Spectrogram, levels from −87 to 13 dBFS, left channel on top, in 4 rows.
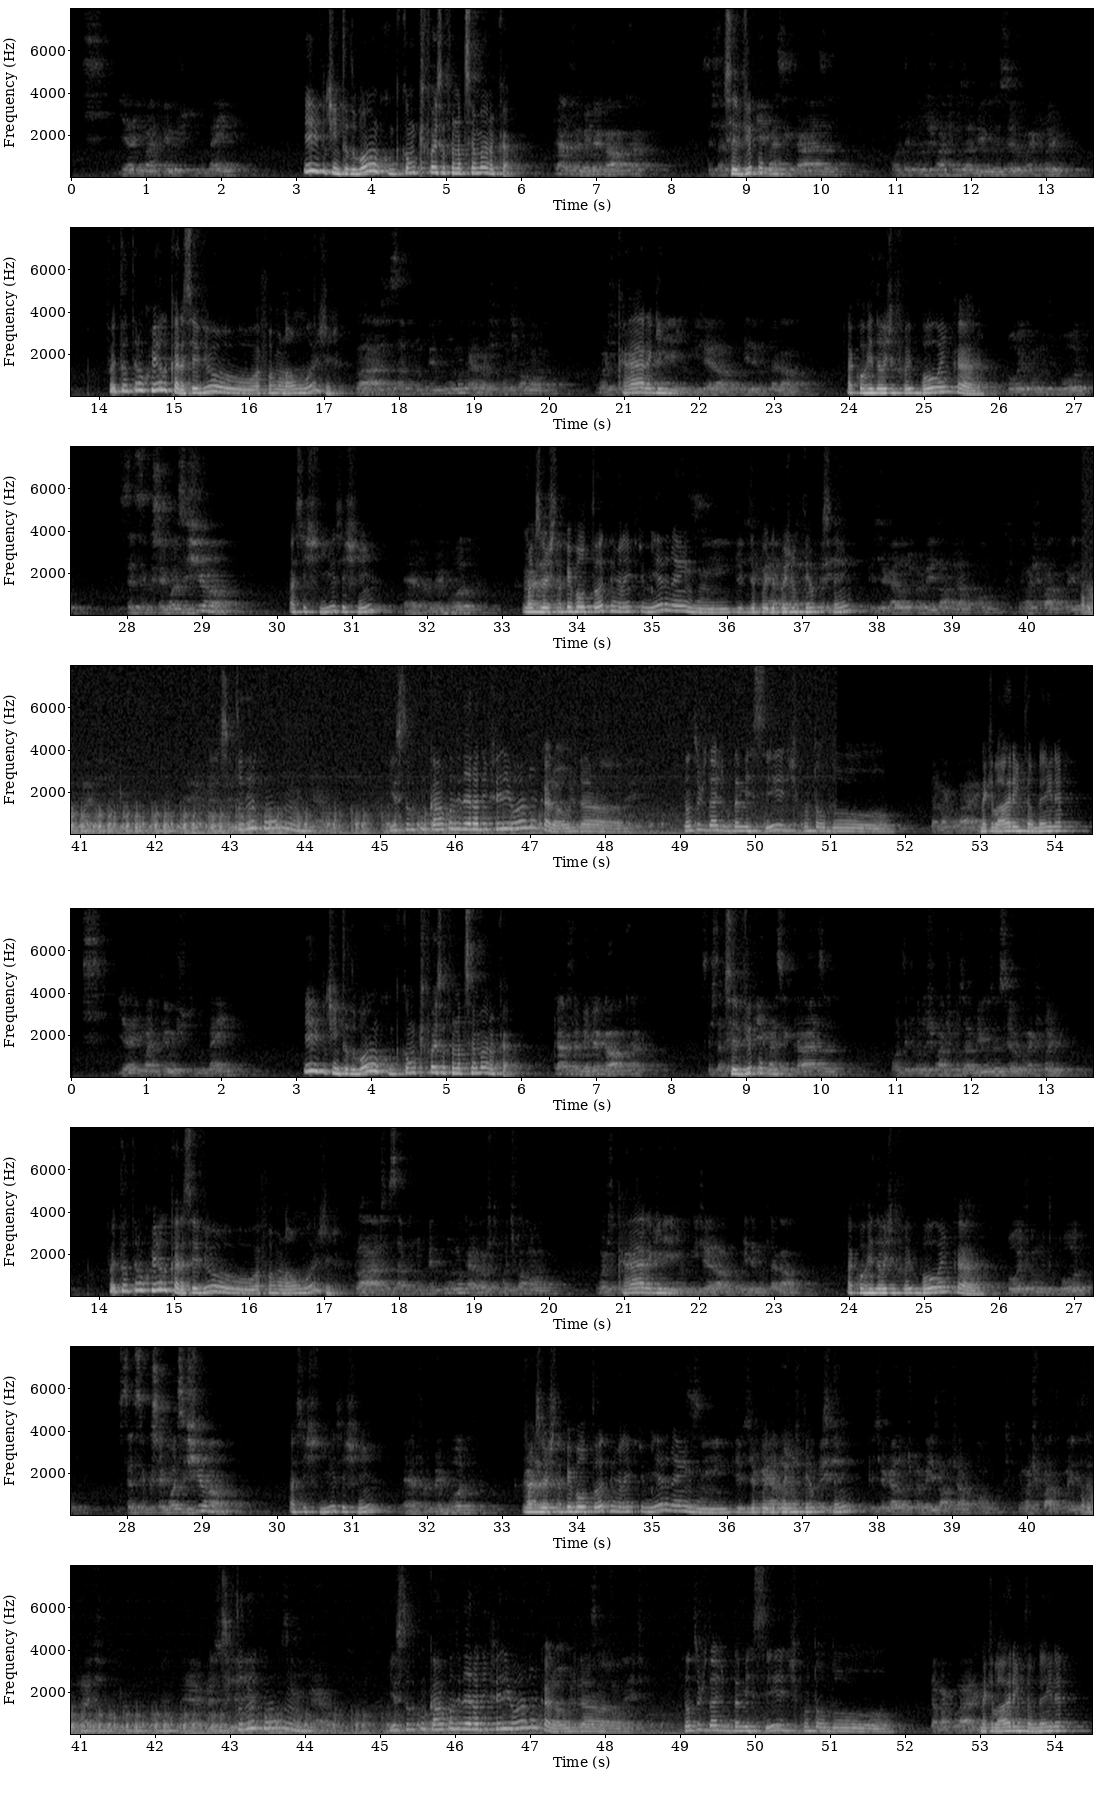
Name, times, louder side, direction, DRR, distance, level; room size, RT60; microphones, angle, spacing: voice 1, 0.2-2.1 6.4-7.6 8.5-10.2 10.9-13.2 17.4-20.0 20.6-23.3 26.1-27.2 27.9-29.4 31.6-32.6 33.3-33.6 35.5-37.5 37.9-39.5 39.9-41.3 42.3-43.4 43.8-44.3 47.6-48.6 52.3-53.0, right 1 dB, 40° right, -2 dB, 4.4 m, -43 dB
voice 2, 3.1-5.9 8.7-9.5 14.1-17.2 21.0-21.7 24.0-25.8 30.2-31.3 33.3-37.7 42.8-44.0 45.1-48.3 49.0-51.9 53.0-54.1, left 1 dB, 15° left, 9 dB, 0.4 m, -28 dB
sound 1, 40.7-51.1, left 4 dB, 80° left, 0.6 m, -38 dB
14.5 x 9.4 x 6.7 m, 1.1 s
head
